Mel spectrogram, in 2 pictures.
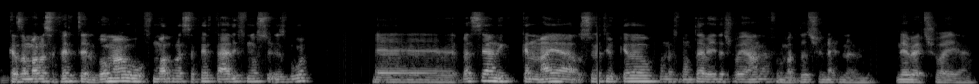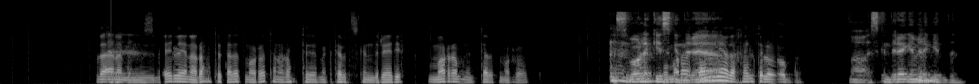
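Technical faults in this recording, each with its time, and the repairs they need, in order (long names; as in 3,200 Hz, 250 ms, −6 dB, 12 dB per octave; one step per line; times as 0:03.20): surface crackle 24 per second −37 dBFS
0:05.97–0:05.99: drop-out 23 ms
0:08.54: click −28 dBFS
0:10.90: click −16 dBFS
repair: click removal
repair the gap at 0:05.97, 23 ms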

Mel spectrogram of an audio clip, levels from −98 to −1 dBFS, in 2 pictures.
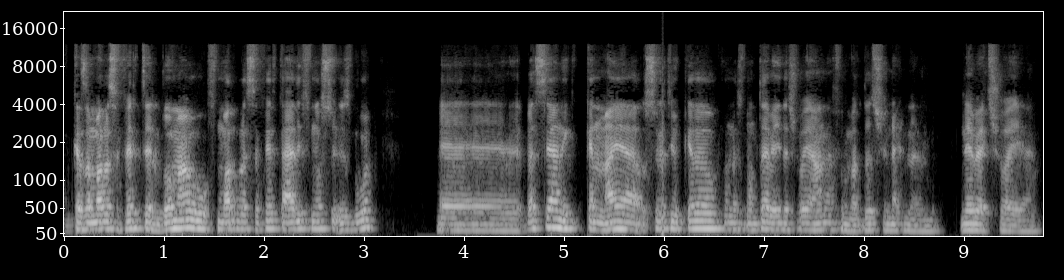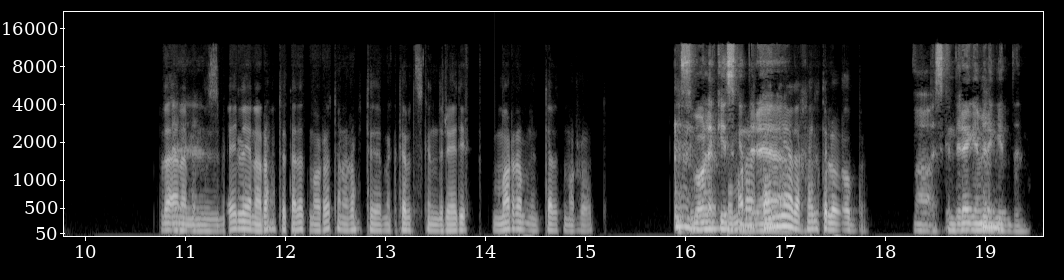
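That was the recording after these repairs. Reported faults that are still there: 0:08.54: click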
